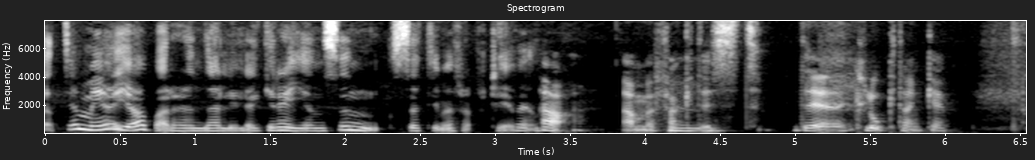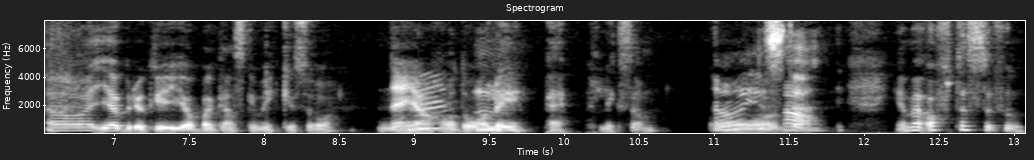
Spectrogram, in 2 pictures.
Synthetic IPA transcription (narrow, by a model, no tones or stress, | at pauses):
at̪jɑːmɛnjɑjɑbɑ̰ːɾad̪ɛnd̪æɭɪlːaɡɾɛjːənsɛnsɛt̪ːəjamʔɛ̰jfɾa̰mfœ̥ʈʰḛːvḛn | jɑ̰ːmɛnfakt̪ɪst̪ | d̪ɛkʰluːkt̪ʰaŋkə | ɑːjɑːɡ̚bɾʉ̟ːkajɵjɔbːaɡanskamʏkːəsɔnæɾjɑːɡɦaɖoːlɪpʰɛpːlʔɪksɔ̰m | ʔɔ | jɑ̰ːmɛnʔɔft̪ast̪sɔfɵŋ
